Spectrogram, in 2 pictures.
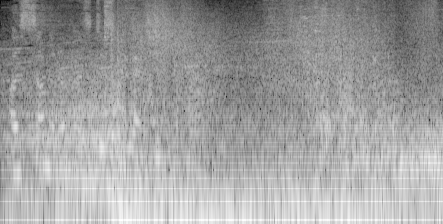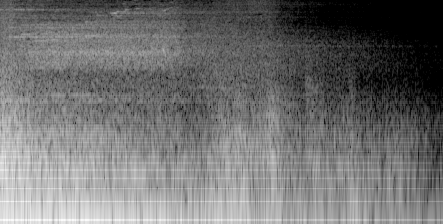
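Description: A triumphant game fanfare swells loudly and then slowly fades.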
